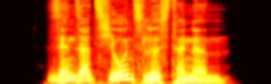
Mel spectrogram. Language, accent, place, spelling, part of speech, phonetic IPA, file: German, Germany, Berlin, sensationslüsternem, adjective, [zɛnzaˈt͡si̯oːnsˌlʏstɐnəm], De-sensationslüsternem.ogg
- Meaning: strong dative masculine/neuter singular of sensationslüstern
